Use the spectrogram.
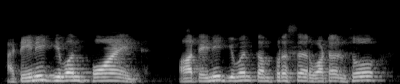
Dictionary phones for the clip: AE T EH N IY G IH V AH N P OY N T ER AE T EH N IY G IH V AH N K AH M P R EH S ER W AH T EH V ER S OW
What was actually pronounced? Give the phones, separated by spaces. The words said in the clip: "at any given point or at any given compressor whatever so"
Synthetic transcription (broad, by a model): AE T EH N IY G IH V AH N P OY N T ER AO T EH N IY G IH V AH N K AH M P R EH S ER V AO T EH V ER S OW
